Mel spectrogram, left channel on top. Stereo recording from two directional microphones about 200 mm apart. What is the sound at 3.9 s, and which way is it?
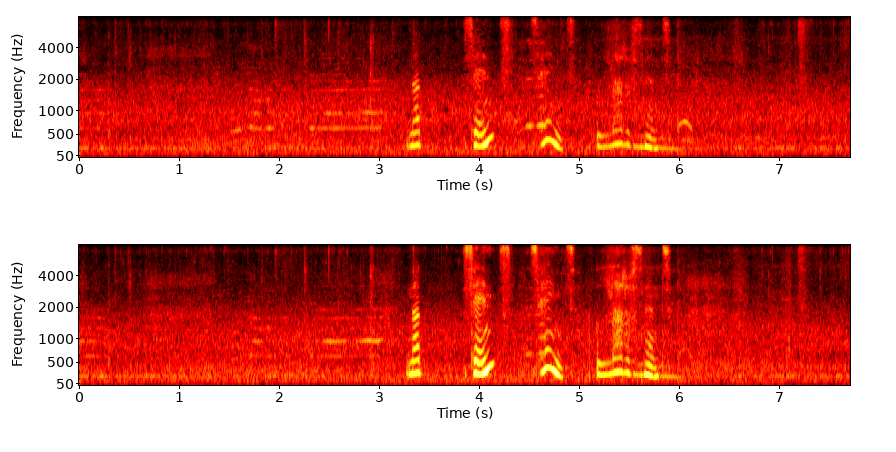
A woman's voice, 50° right (ahead or behind).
